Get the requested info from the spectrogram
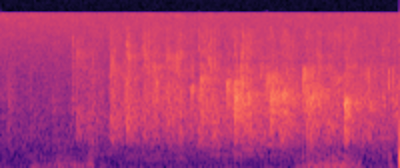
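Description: Light, scattered applause from a seated congregation, building about a second in.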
